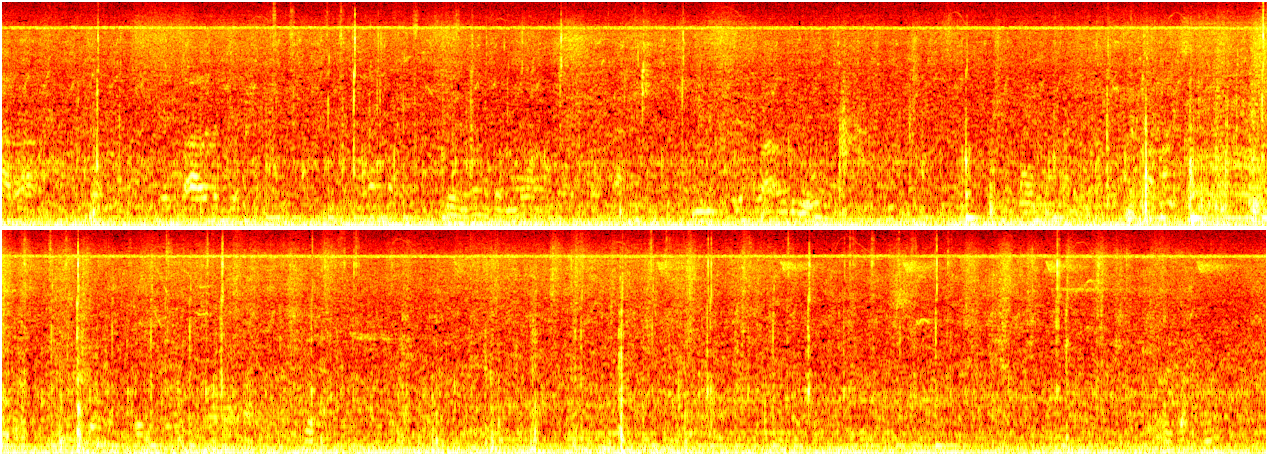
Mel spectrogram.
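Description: A baby monkey suckles with soft smacking sounds.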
